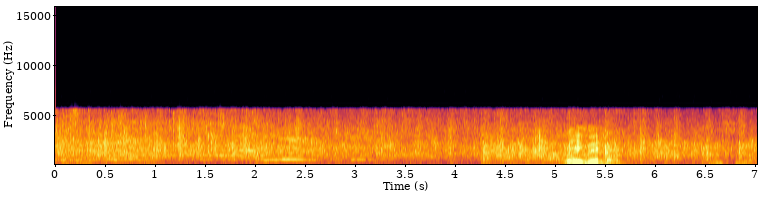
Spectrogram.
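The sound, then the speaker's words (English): An audience gives God a hand clap, clapping steadily in a dense wash of many hands applauding at an even level, with scattered voices and a brief louder vocal burst near the end. “Give God a hand clap, everybody.”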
